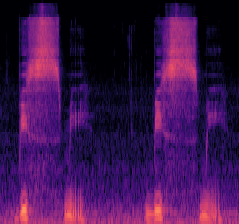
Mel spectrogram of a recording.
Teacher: Ikra, ikra, the raw, the heavy raw. And also a nice example of the seen and its high pitched sound.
